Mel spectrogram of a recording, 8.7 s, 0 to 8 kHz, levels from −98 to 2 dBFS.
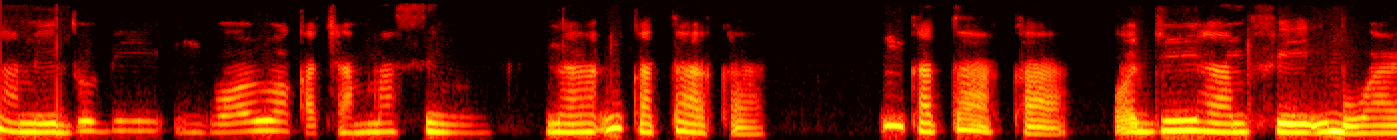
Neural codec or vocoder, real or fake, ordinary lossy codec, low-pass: none; real; none; 7.2 kHz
